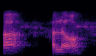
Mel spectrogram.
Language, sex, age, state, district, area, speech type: Tamil, male, 45-60, Tamil Nadu, Cuddalore, rural, conversation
